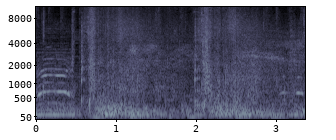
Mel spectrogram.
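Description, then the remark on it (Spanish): Heavy artillery and tank fire from Israeli tanks posted at the border, bombarding the Gaza Strip. It booms out in two deep, rumbling blasts about a second and a half apart, each followed by a long roaring wash of noise, with no voices present. “Israel mantiene apostados en la frontera a decenas de de soldados y tanques que han seguido bombardeando la franja.”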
